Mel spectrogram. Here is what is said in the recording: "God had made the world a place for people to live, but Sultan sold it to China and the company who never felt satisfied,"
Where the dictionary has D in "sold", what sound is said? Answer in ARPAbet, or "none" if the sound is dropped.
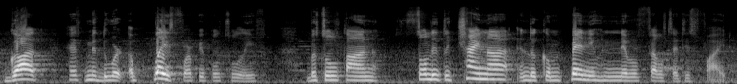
none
